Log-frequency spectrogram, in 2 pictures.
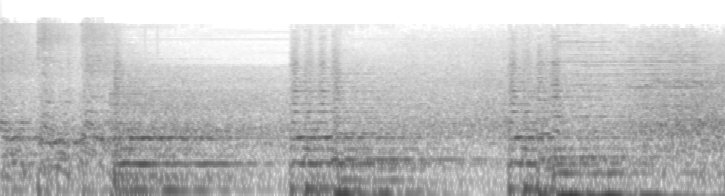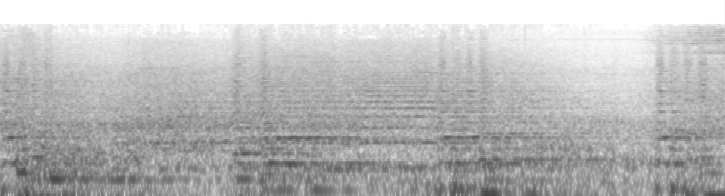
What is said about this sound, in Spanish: Grimantina, la silbatina del público, escuche. Público croata con silbatina.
